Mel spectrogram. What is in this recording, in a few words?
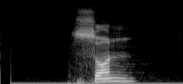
"Music", Chalchiteko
